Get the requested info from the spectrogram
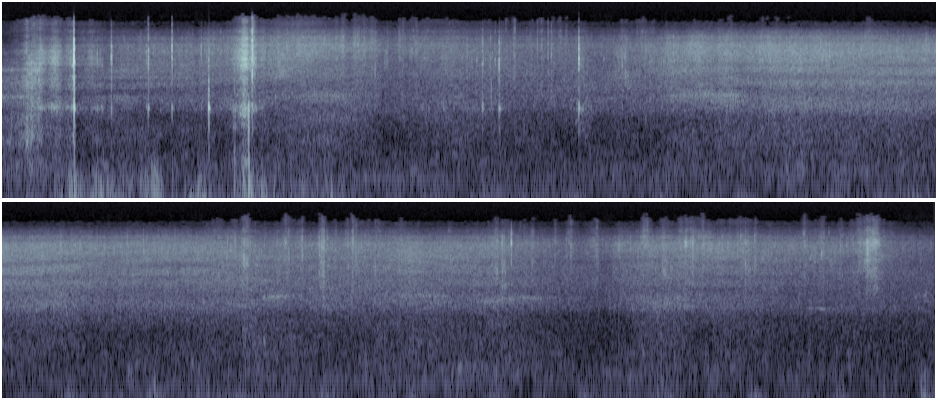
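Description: Wind buffeting the microphone in a steady low rumble, with a few sharp knocks and rustles in the first three seconds as a found earbud headset is picked up and handled.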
